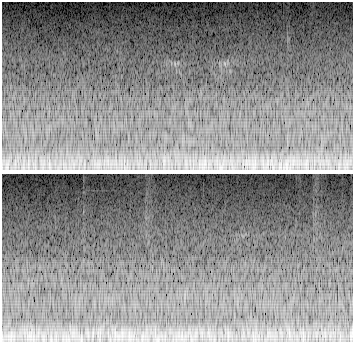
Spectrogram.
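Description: Steady low rumble of road traffic, with two faint high chirps about a second and a half in.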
